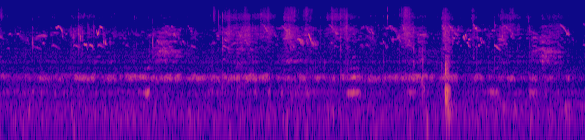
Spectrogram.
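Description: Faint birds chirping, many short quick calls scattered throughout, over a faint steady hum, with one sharp knock about nine seconds in.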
